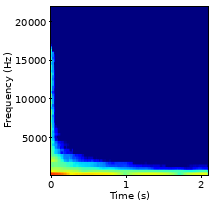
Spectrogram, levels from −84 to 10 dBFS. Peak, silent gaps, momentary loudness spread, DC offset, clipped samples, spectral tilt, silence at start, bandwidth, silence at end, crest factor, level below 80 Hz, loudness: 0 dBFS; none; 16 LU; under 0.1%; under 0.1%; -7 dB/octave; 0 s; 3.8 kHz; 0 s; 18 dB; -74 dBFS; -22 LUFS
